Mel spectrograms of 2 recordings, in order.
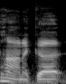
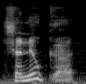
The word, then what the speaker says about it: Hanukkah: video but they spelled hanukkah the there's two ways with an h or a ch they spelled it with the ch so he pronounced it chanukah he had no idea it was hanukkah so he kept saying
